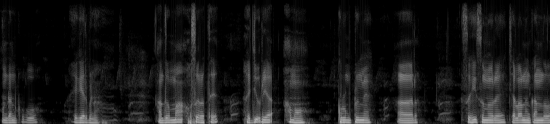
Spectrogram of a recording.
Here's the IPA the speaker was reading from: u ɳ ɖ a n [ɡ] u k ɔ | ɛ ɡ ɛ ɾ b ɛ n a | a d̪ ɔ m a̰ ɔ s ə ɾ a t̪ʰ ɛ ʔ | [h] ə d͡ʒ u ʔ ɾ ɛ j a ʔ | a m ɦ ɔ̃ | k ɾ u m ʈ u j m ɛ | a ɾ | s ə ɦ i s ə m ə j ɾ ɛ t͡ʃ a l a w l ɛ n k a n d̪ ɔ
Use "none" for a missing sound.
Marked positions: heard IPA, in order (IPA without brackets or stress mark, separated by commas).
k, h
